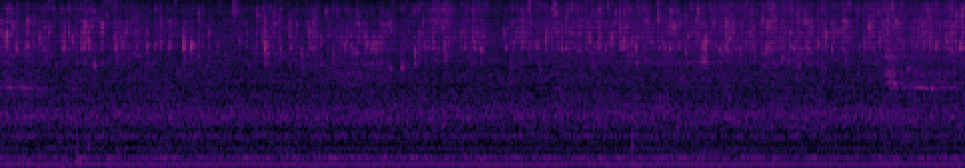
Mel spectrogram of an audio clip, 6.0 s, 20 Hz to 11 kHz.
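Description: Steady pouring, trickling water noise from an aquarium's Fluval FX5 canister filter circulating the tank, with a low steady hum underneath.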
